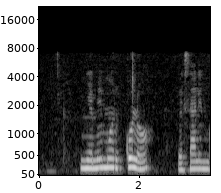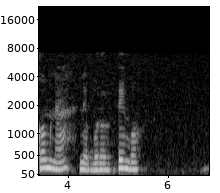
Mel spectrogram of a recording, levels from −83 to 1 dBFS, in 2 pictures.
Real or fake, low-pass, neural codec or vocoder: real; 7.2 kHz; none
